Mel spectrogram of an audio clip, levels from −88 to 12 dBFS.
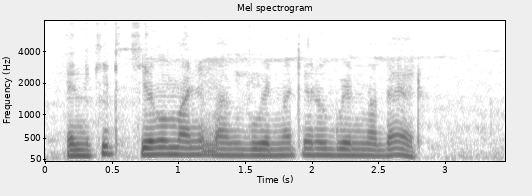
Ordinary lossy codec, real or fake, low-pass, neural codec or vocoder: none; fake; none; codec, 16 kHz, 8 kbps, FreqCodec, smaller model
